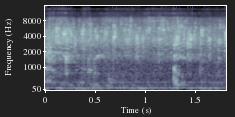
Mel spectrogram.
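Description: Onion frying in hot cooking oil in a home kitchen while preparing sautéed shrimp paste: a steady, close, crackling sizzle with a brief louder burst near the end, and no talking.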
